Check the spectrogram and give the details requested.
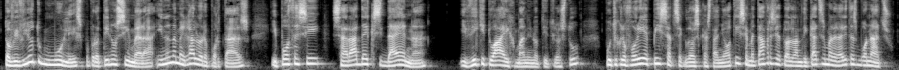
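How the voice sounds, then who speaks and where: A man reading a translated poem aloud in a measured, reflective way, then recommending books on his podcast with many thoughtful pauses and fillers. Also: on the high side, lively intonation, darkish tone. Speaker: podcast host, book critic.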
